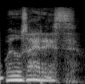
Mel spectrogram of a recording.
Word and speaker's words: Buenos Aires: Alors que j'effectue un vol à destination de Buenos Aires, tu me dis si je le prononce mal, probablement. – Buenos Aires.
